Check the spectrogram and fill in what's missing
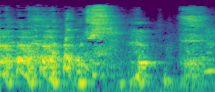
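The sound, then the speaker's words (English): A sudden, sharp sneeze bursts out with a hissy rush of air, followed by a second, softer noisy exhale, with some chuckling and breathy voices around it. “Bless you.”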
